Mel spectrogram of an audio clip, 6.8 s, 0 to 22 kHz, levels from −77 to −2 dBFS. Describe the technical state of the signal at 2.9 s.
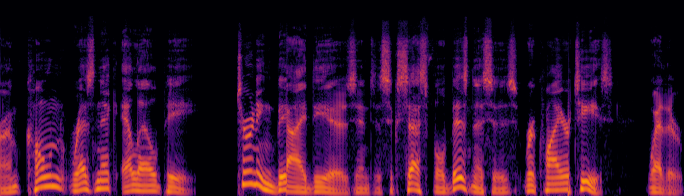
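Around 2.86 to 2.90 s there's a short burst of damaged data in the compressed stream. The decoder hits corrupted frames, loses sync and hunts for the next valid frame header, so you get a brief glitch there, a chirp, squawk, click or tiny gap.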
